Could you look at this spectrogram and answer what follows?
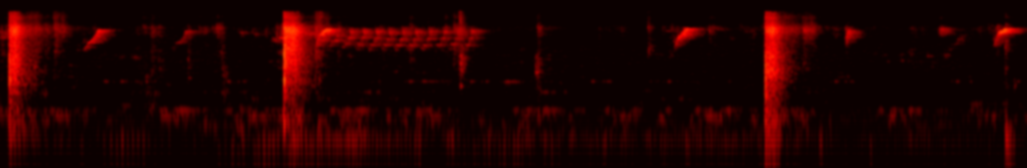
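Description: Four heavy chops of a long-handled blade striking coconuts, sharp single blows a few seconds apart. Between them, birds chirping with short high downward-sliding calls and a quick high trill after the second chop.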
